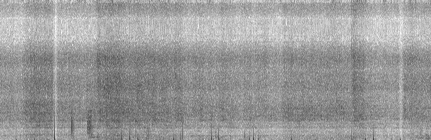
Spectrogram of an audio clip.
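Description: Green chillies and large onions fry in a pan, a loud continuous hiss and sizzle with sharp scattered spatter pops and occasional utensil clicks, close and with no voices.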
